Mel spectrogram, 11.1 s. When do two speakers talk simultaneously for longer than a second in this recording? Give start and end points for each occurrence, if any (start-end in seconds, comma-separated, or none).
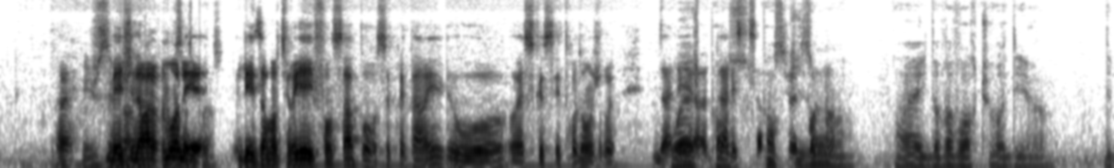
0.8-2.3, 6.7-8.4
